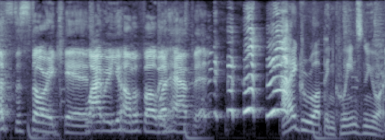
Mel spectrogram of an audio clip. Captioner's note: laughs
